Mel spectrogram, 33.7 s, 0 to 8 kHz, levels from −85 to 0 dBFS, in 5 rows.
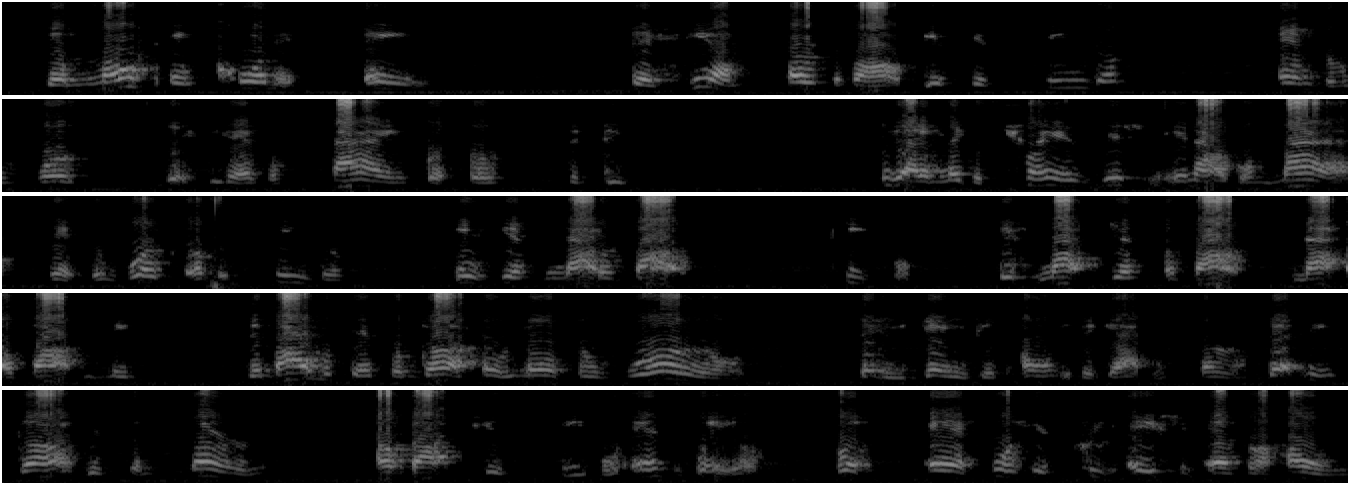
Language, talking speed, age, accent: English, 145 wpm, 50-69, American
